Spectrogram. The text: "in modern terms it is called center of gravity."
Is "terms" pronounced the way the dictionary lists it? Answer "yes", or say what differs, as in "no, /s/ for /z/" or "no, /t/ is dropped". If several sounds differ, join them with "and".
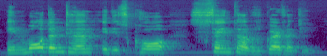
no, /z/ is dropped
